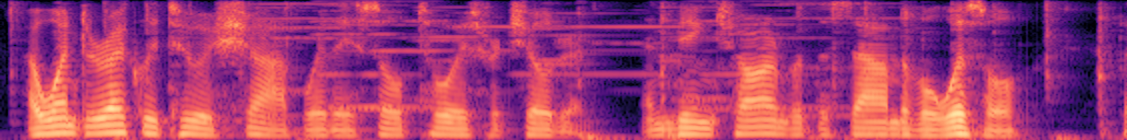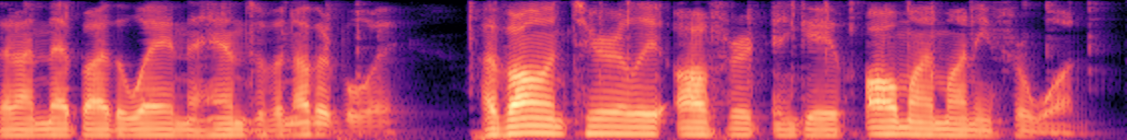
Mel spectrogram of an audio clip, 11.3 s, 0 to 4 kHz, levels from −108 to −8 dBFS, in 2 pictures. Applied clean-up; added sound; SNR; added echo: classical method log-MMSE.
